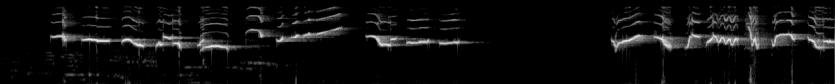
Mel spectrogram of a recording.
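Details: Oriental magpie-robin singing loudly and persistently: rapid strings of varied whistles, slurs and short chirps in two bursts separated by about a second and a half of silence, the second burst fast and jumbled.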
